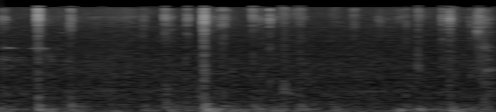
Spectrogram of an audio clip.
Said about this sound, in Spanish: Suena, suena el teclado, suena el teclado. Suena el teclado.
